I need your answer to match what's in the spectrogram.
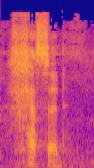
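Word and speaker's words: chesed (חסד): If you're going to pronounce it properly in Hebrew, you've got to go, you know, chesed.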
